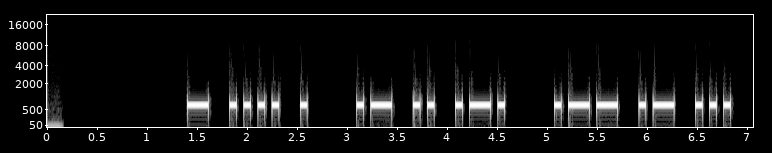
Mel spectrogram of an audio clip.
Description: Morse code, heard as a keyed tone, about 17 wpm, 700 Hz. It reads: THE AIR WAS
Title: Sentences from Top 1000 Words - Review Part 3 - 17wpm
